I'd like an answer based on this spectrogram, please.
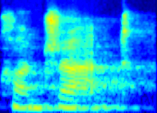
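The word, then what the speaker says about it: contract: So then we will pronounce it कॉन्ट्रैक्ट। तो हम CON जो फर्स्ट है सिलेबल उस पर ज्यादा स्ट्रेस दे रहे हैं।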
